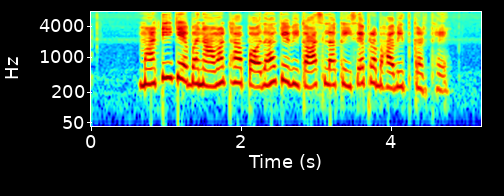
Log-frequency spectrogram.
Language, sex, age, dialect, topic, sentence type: Chhattisgarhi, female, 18-24, Western/Budati/Khatahi, agriculture, statement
